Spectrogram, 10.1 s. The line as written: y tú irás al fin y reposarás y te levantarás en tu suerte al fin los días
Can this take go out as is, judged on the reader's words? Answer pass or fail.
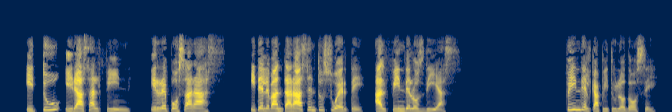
fail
